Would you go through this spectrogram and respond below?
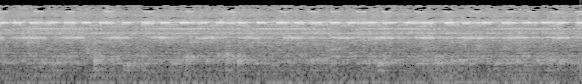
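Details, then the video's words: Chorus of crickets used as a rat repellent, sleep aid and bird-training sound: shrill pulsed trills continue without pause while a lower chirping layer rises and falls in short bursts roughly twice a second. "Suara jangkik pengusir tikus pengantar tidur"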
